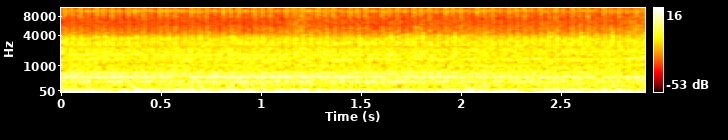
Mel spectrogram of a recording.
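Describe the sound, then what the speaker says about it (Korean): The 2.4-litre engine of a second-generation Jeep Compass Limited AWD idles with the engine bay open, giving a steady, even mechanical hum and light ticking heard close up for a few seconds. "엔진 소리 일정하네요."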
